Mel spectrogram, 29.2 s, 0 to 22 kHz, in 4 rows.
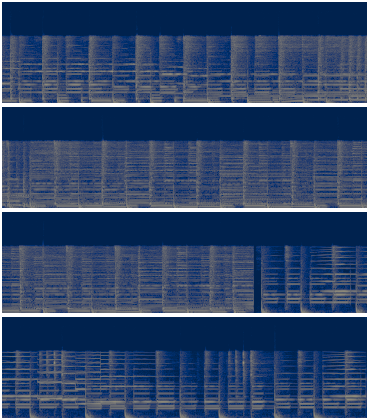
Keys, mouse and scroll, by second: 0.6 click, 6.9 click, 7.8 click, 9.0 scroll down 1, 10.7 click, 11.8 click, 14.0-14.7 scroll down 1, 15.2 click, 15.3 click, 15.8 click, 15.9 click, 16.6 click, 18.8 scroll down 1, 19.6 5, 21.8 click, 23.1 click, 23.2 click, 24.2 click, 24.7 scroll down 1, 25.3 scroll up 1, 26.4 click, 26.5 click.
